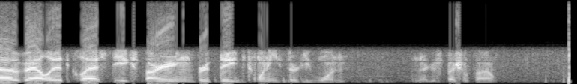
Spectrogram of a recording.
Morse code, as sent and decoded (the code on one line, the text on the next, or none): none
